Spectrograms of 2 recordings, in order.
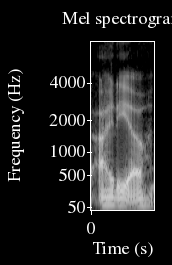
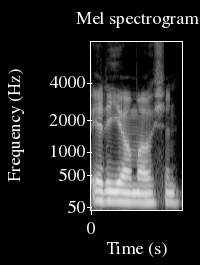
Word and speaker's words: ideomotion: Which I heard someone pronounce it ideo, and I didn't know if they were just being fancy or not. – It can go either way. – Okay. – Ideo, ideomotion.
